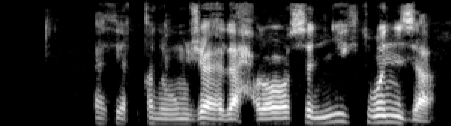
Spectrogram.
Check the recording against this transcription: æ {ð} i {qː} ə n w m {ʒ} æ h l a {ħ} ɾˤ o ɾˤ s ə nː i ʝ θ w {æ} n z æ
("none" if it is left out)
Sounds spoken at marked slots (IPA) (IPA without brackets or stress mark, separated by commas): θ, qː, ʒ, ħ, æ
